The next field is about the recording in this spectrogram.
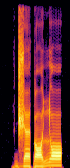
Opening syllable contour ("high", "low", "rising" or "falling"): low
